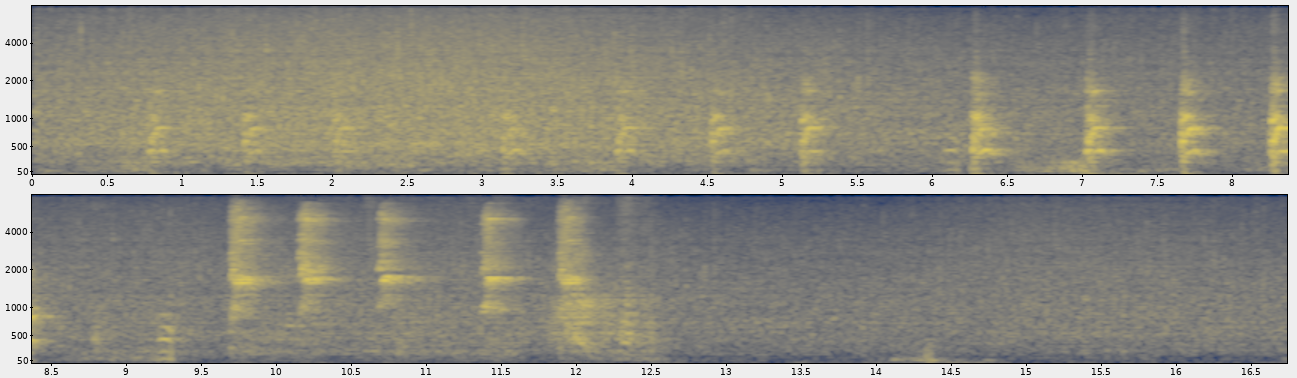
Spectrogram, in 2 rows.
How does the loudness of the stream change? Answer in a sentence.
The loudness of the stream goes down.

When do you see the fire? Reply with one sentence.
The fire can't be heard in this clip.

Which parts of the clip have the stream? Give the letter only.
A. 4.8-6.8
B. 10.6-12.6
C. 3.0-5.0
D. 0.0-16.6
D.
